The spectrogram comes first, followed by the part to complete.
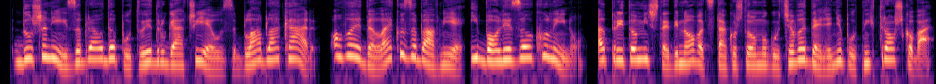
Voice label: Serbian VO for WEB video

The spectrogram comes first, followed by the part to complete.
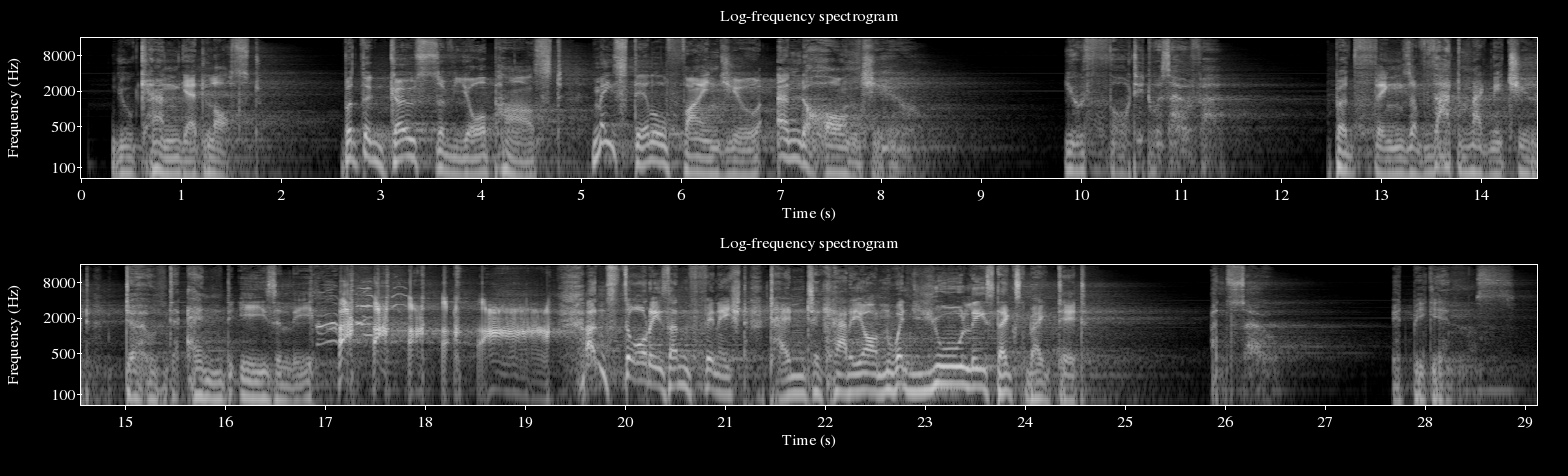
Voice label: Narrator Intro

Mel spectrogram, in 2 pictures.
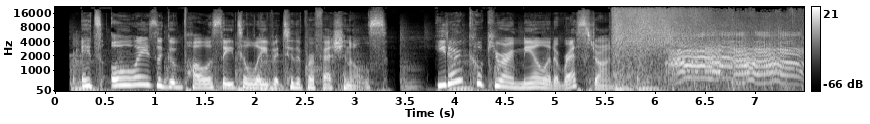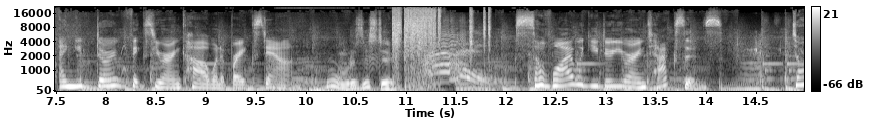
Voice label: Voiceover

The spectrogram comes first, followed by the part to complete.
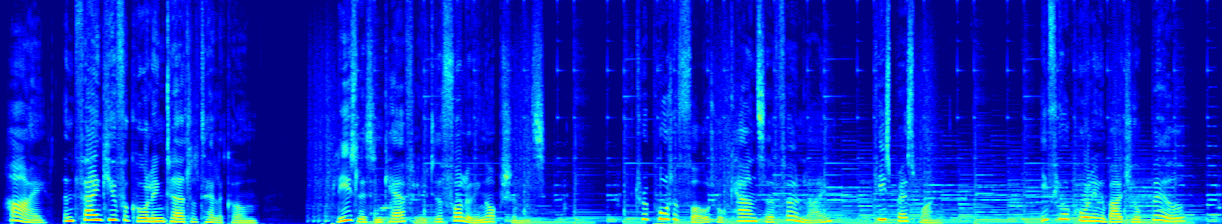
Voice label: on hold

